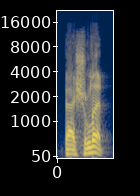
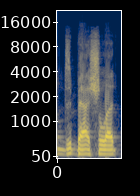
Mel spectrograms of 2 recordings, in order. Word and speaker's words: Bachelet: By the way, Michel Bachelet in Chile, they pronounce the T. Michel Bachelet was just elected along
